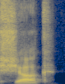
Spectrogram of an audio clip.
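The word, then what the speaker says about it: Shough: But Tyler Shuck coming in and you you look at his name, you think it'd be Shaw, but it is Shuck.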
